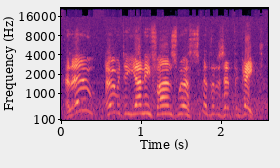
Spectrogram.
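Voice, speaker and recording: A man's voice: very high-pitched, lively intonation, brisk, sharp tone, slight background noise, exaggerated voice. A man playing a bumbling, digressive small-town South African cricket commentator in a 1970s radio comedy. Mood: flustered.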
